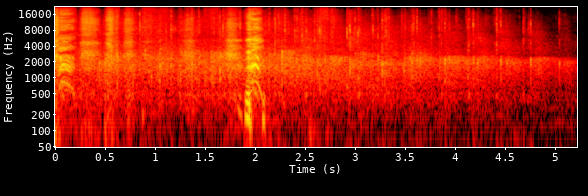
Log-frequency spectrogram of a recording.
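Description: A crowd claps steadily, a dense patter of many hands that holds for a few seconds, briefly peaks, then tapers off and fades out.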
